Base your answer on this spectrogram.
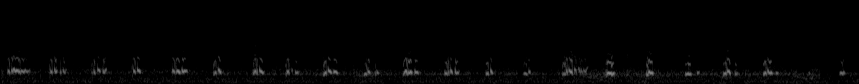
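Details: Baby skinny guinea pig, a hairless pup abandoned by its mother and hand-fed milk, which lived only ten days: steady series of short, mid-pitched squeaking chirps, about two to three per second, evenly repeated.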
